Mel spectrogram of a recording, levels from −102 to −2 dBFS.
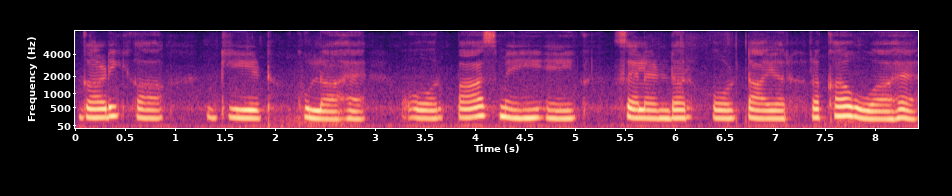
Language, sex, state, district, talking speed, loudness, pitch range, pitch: Hindi, female, Punjab, Fazilka, 115 wpm, -15 LUFS, 210-230 Hz, 220 Hz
